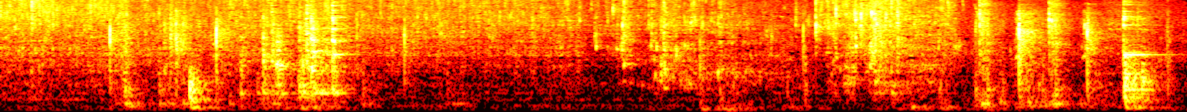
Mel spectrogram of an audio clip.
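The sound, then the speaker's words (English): Mugs being rinsed in a washing-up bowl in a sink: water swishes and splashes while ceramic clinks ring out a few times, fairly quiet and with no voices. “He looks awkward as she rinses two mugs from a pile of washing up in a bowl in the sink.”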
